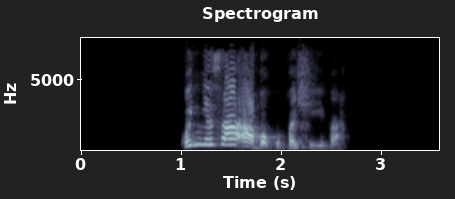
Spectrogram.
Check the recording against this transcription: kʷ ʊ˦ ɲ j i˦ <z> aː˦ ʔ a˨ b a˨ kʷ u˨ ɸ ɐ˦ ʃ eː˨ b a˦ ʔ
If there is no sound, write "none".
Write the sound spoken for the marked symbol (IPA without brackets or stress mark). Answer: s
